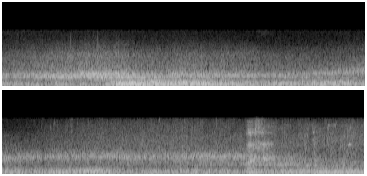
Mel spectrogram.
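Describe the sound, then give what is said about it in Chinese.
Steady thunderstorm noise of heavy rain and strong wind under dark clouds and lightning rushes over a deep low rumble, with a brief sharper burst near the end. “马车备好时，天空黑云密布，闪电大风带来了雨。”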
